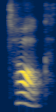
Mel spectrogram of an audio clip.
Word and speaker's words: talk: টক, TALK, টক।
